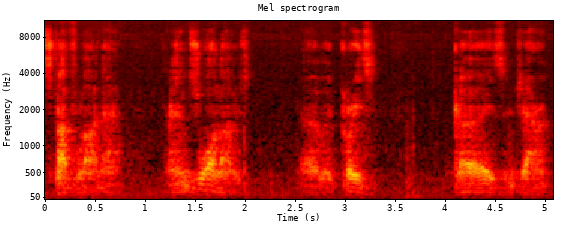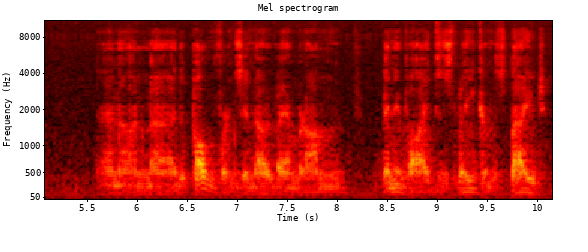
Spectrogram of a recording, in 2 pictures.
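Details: 57-year-old man after total laryngectomy for stage four laryngeal cancer spread into the thyroid, preceded by about a year of hoarse voice; speaks through a valve by pressing a button to stop stoma air, sometimes uses an electrolarynx; tracheoesophageal speech.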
